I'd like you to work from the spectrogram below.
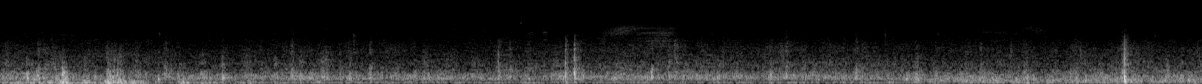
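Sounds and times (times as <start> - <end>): fireworks crackling and banging: 0.0 - 12.0
sharp firework bang: 9.8 - 12.0.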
